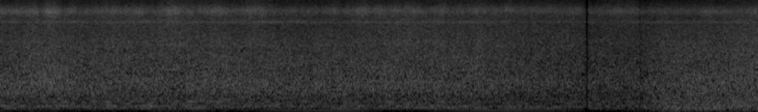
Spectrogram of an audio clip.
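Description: Aircraft propeller engines drone steadily.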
